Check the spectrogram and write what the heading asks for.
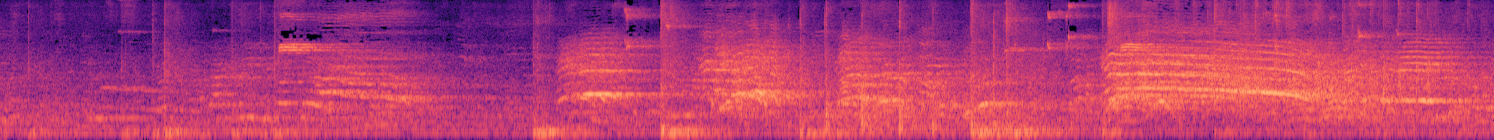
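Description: A volleyball being struck and bouncing on a hardwood gym floor, with players' voices calling out and shouting, loudest in the last few seconds, all echoing in the large gym.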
